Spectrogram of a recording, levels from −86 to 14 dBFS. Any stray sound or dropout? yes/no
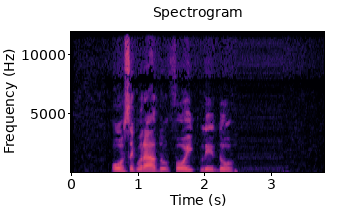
no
